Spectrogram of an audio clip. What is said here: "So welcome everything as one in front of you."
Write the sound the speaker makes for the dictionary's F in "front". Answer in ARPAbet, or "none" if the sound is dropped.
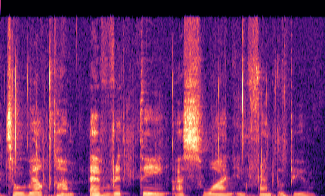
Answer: F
